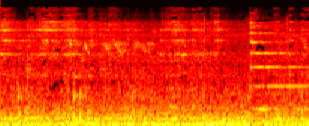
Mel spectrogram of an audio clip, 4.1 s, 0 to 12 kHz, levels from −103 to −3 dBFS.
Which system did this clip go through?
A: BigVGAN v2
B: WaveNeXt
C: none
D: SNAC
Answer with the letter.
C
